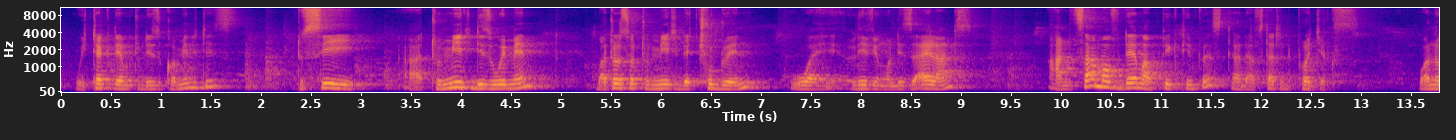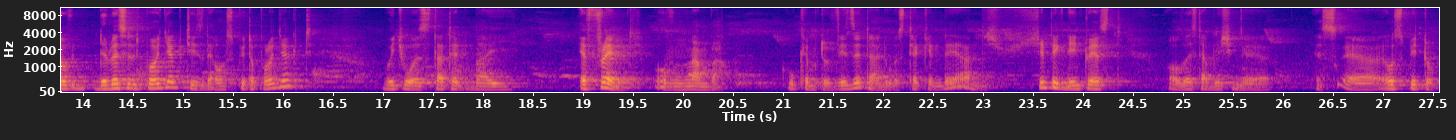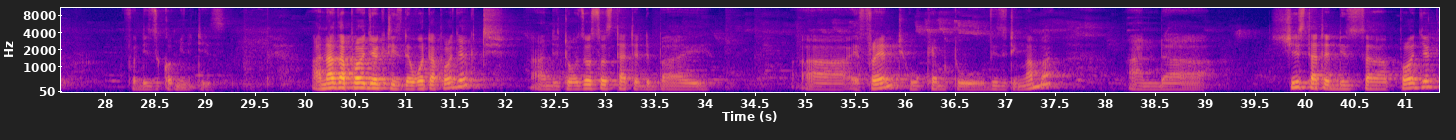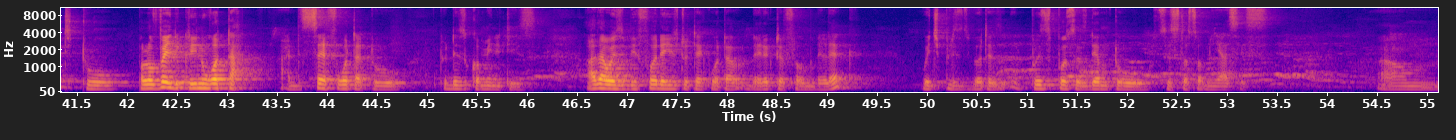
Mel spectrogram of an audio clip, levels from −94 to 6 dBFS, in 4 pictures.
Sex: male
